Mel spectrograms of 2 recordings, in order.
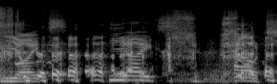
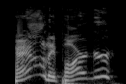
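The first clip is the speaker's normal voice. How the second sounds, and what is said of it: Stereotypical put-on southern accent. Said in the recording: “a good southern accent's pretty soothing. But I just do the stereotypical one.”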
